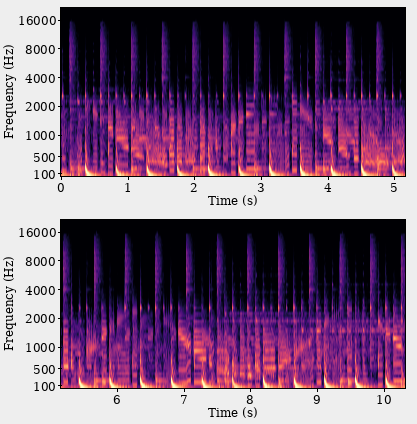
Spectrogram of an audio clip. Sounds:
Techno, Music, Electronic music

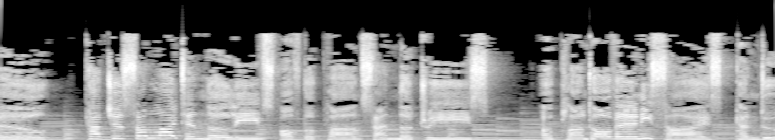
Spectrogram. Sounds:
Music

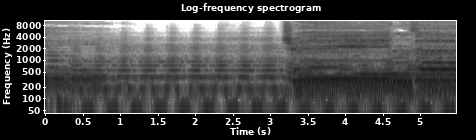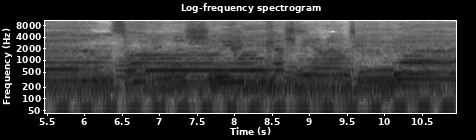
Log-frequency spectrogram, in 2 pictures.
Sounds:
Music

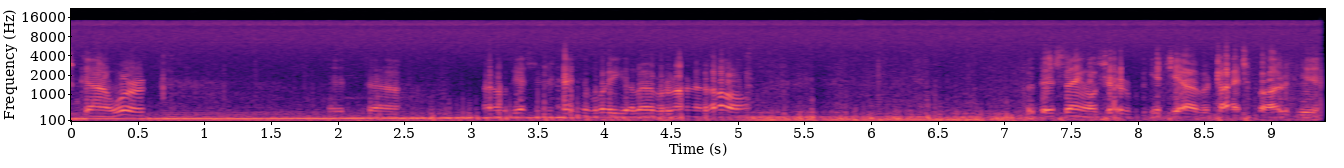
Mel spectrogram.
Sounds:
Vehicle, Speech

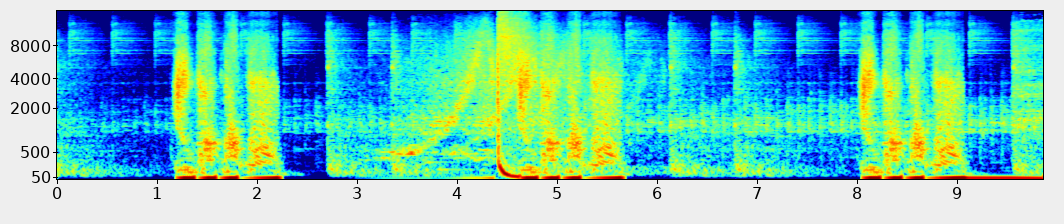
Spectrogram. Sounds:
Music

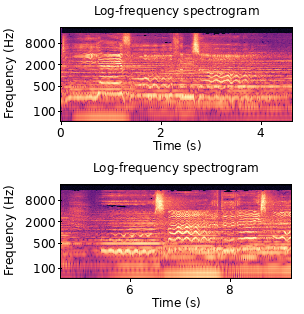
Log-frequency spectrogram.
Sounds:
Music

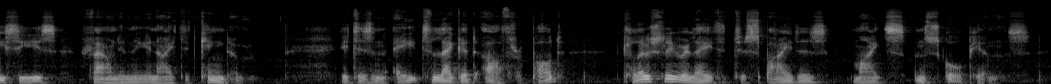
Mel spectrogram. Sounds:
Speech

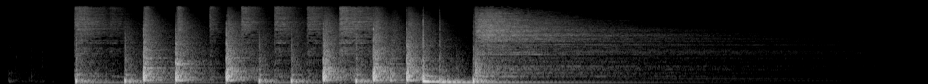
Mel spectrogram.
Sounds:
Speech, Music, Bass drum, Snare drum, Hi-hat, Cymbal, Musical instrument, Drum, Drum kit, Percussion

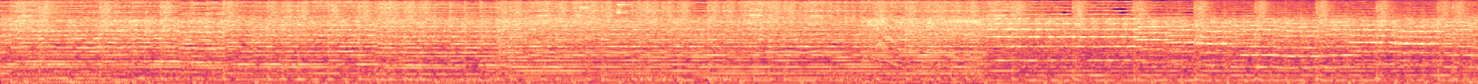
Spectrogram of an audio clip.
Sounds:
Music

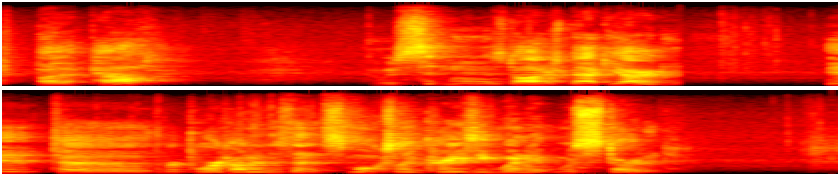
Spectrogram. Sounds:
Speech

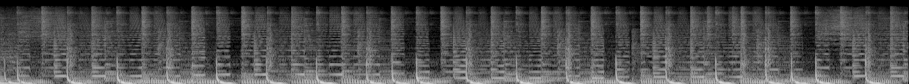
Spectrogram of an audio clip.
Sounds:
Music

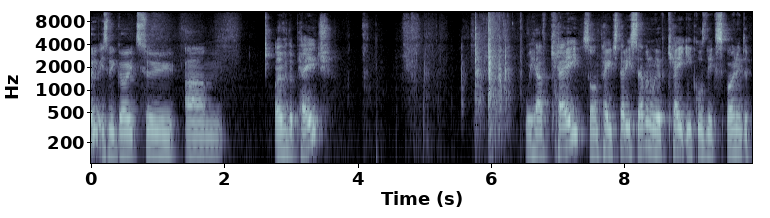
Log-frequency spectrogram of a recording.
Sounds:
Speech

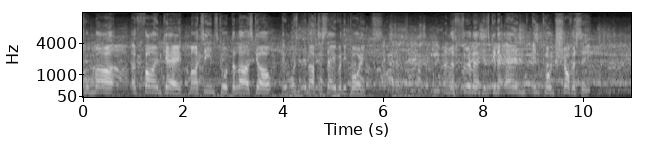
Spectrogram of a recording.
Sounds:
Speech

